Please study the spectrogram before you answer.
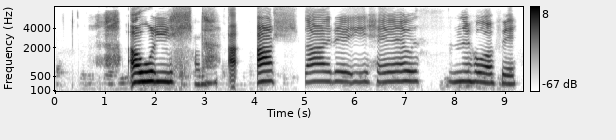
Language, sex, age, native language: Icelandic, female, 6, Icelandic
